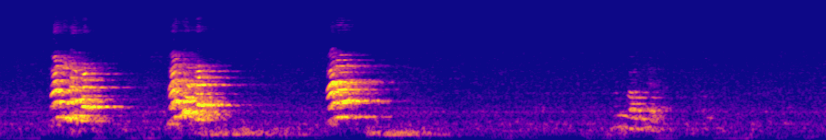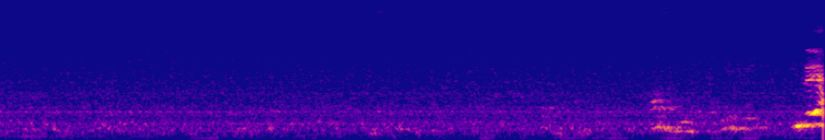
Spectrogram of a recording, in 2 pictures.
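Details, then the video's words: Golden retriever and shih tzu puppy, Buzo and Milo, in a play fight indoors; three sharp, harmonic barks about a second apart open the stretch, then a softer bark and a long quiet with faint room noise and murmuring. "golden retriever dog and shih tzu puppy fighting video"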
